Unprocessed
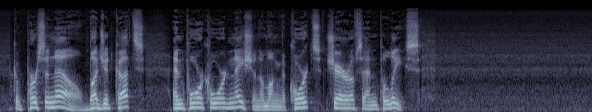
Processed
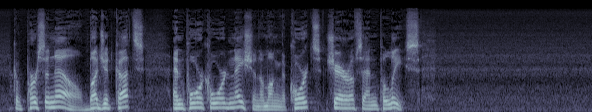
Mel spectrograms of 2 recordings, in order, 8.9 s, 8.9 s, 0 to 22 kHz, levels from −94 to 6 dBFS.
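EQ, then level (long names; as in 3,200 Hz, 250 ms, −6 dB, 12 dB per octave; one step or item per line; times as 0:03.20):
high-shelf EQ 11,000 Hz +4 dB
0.0 dB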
